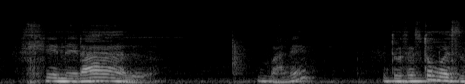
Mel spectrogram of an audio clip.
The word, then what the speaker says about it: general: esto es gato pero esto es general no general general gimnasio goma gusano ga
